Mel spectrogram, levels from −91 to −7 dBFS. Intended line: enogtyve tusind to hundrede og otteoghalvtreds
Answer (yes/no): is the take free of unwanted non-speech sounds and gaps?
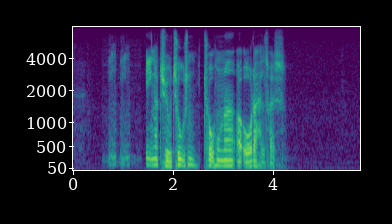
no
